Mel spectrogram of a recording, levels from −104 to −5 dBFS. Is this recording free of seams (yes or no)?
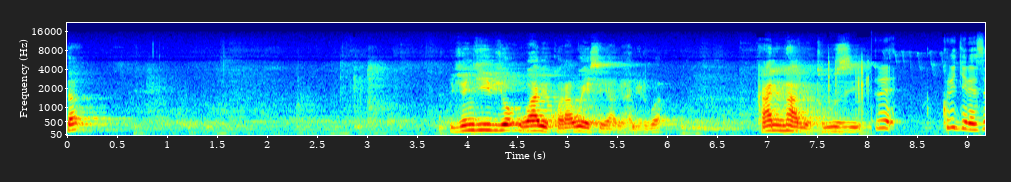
no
